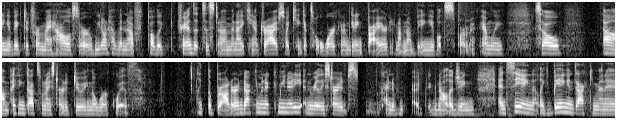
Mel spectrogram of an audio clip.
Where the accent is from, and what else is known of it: California, United States; born or raised there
